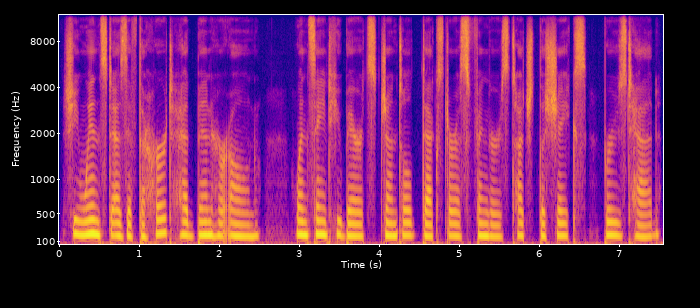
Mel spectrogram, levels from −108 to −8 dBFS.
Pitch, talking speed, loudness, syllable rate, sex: 180 Hz, 165 wpm, -18 LUFS, 4.3 syllables/s, female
